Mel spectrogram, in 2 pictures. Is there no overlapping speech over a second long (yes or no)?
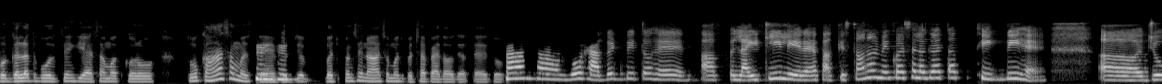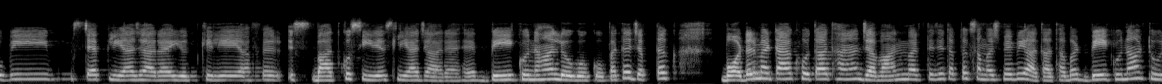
yes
